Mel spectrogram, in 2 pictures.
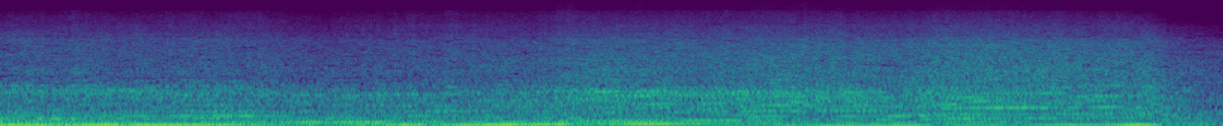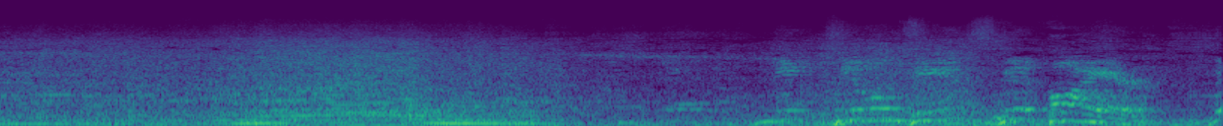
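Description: Spitfire, a monster truck, circling the track at a freestyle event: a loud, sustained engine roar with a steady droning pitch that cuts off midway, then rougher, uneven engine noise and crowd sound, with an announcer talking over it.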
